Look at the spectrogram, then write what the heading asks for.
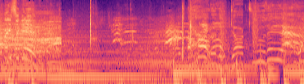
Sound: team yelling in background

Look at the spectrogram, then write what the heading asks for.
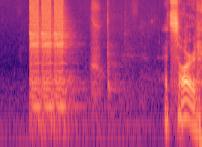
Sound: buzzing

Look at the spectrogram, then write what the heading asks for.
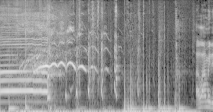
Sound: laughter

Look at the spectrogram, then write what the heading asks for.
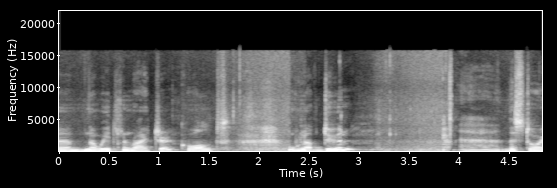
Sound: speaking norwegian

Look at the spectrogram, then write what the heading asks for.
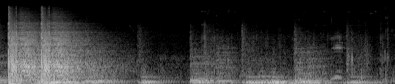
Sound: gun firing

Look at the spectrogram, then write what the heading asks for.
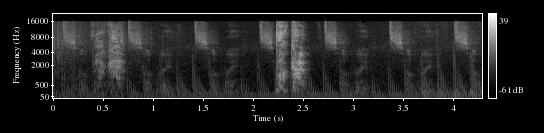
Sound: whispers

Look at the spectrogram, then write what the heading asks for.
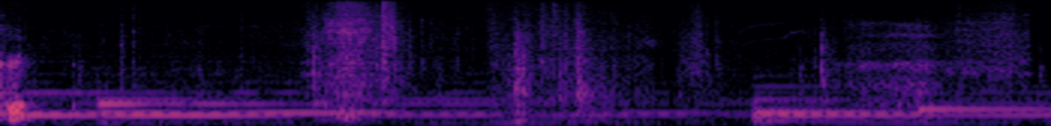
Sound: sniffling; Rebecca sighs

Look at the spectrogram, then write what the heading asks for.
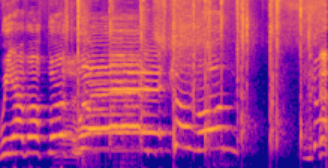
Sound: crowd clapping

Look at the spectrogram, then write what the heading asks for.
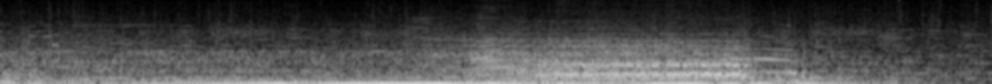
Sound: bull bellows

